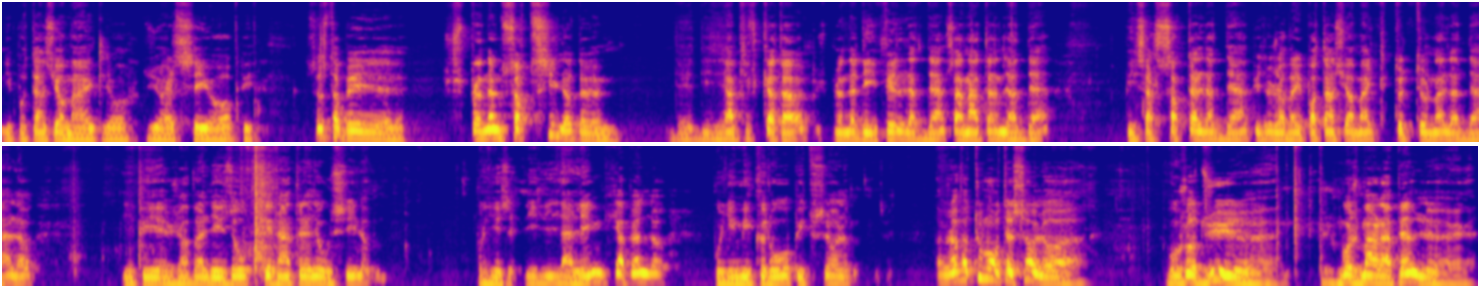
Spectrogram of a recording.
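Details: Man speaking French about two years after onset of aphasia; he is starting to understand things a little again; aphasia.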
